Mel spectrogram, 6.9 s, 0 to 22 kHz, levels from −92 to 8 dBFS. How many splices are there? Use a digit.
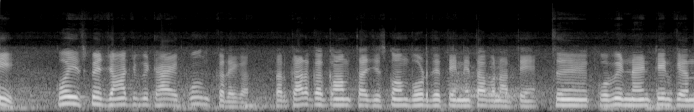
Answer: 1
